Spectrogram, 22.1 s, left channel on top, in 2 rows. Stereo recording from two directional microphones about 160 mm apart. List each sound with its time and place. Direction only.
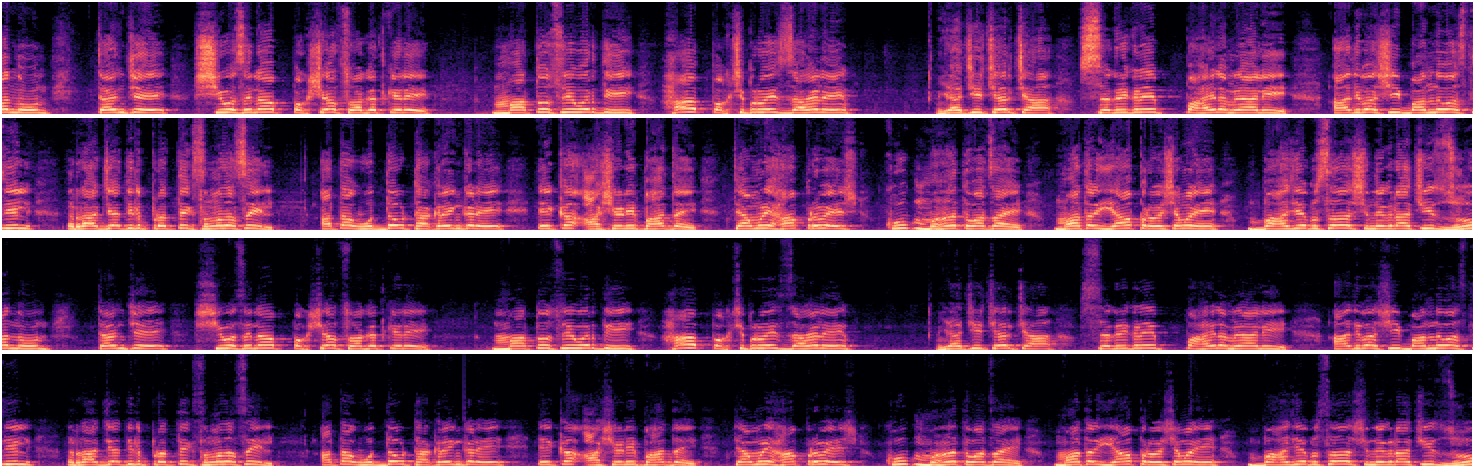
0.3 s speech: 40° left (ahead or behind)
